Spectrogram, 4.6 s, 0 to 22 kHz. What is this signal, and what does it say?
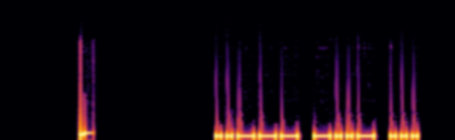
Morse code, heard as a keyed tone, about 22 wpm, 700 Hz. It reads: 2XS
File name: practice / 22wpm / Three Letter-Number Combinations - 22wpm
